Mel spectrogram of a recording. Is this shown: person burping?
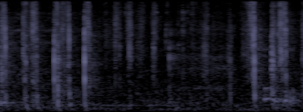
no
